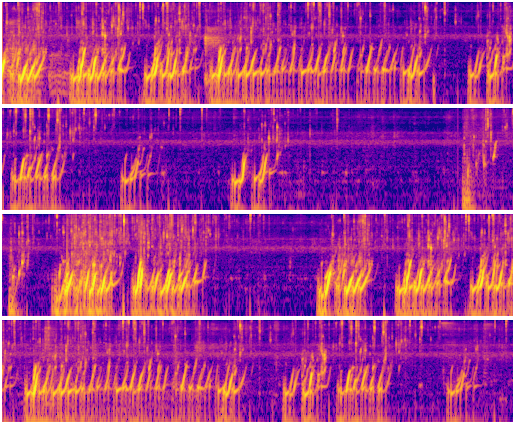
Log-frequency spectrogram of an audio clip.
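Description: Aquarium water bubbling and gurgling in uneven bursts, each lasting from about a second to several seconds, with short pauses between. A faint steady high tone runs underneath.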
